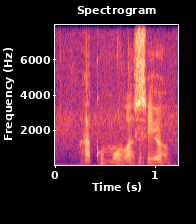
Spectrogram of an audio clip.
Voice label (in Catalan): "acumulacio", Catalan; (f) accumulation; collection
